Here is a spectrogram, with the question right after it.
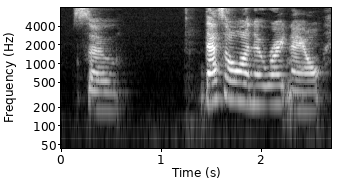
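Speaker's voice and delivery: ordinary delivery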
